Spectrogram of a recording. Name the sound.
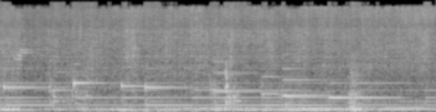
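chicken frying in a pan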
